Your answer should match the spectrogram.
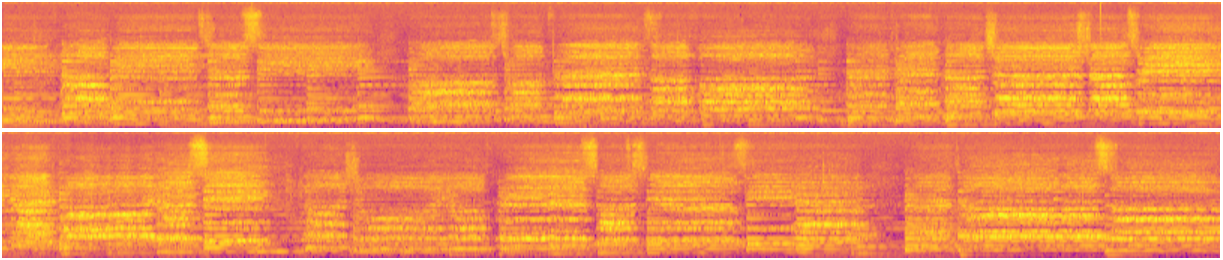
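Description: Mixed high school concert choir, girls' and boys' voices, singing in harmony with held chords that shift from note to note.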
